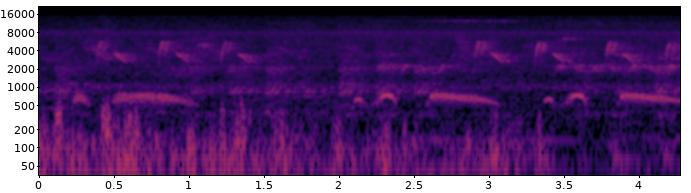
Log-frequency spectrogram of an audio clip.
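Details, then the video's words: Wild dove calling in Cambodia on 23 April 2020: soft hollow coos in paired short notes followed by a drawn-out falling coo, with thumping low noise and thin high descending chirps from other small birds. "សត្វលលក | Dove, นกเขา, Bồ câu"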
